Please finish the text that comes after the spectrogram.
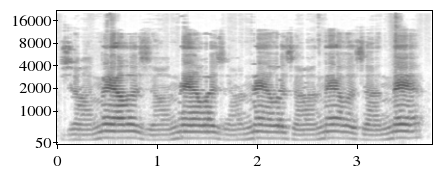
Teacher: Ó, o né vai lá em cima. Então, a sílaba tônica de janela é o né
